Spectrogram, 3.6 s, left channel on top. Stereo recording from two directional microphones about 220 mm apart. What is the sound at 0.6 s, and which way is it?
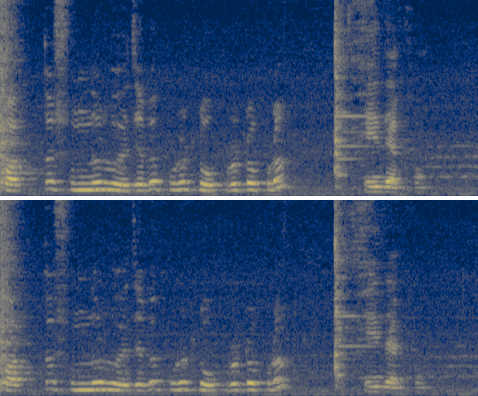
Speech, 5° left (ahead or behind).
